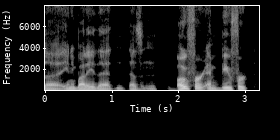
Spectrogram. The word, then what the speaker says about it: Beaufort: I'm from Beaufort, and anybody that doesn't, Beaufort and Beaufort. So you got Beaufort, South Carolina, Beaufort, North Carolina, spelled the same, pronounced differently.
